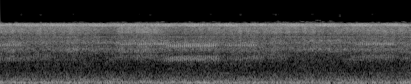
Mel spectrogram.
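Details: Cicadas at summer dusk in Georgia, USA, males chirping for mates: an intense, constant high drone with one faint, lower call in the middle.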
